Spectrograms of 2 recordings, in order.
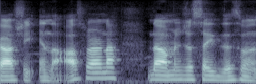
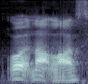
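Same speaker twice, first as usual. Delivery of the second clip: usual speaking voice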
